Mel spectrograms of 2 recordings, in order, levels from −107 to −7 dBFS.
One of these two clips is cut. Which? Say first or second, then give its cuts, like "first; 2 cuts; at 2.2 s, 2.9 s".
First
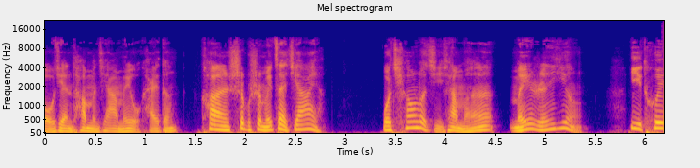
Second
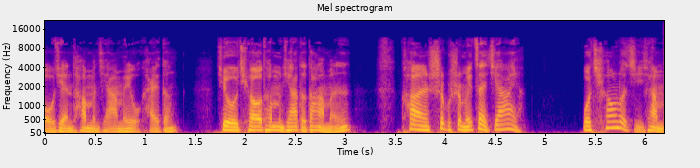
first; 1 cut; at 1.5 s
